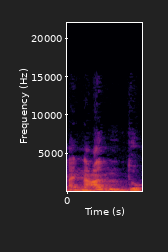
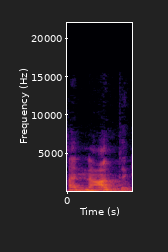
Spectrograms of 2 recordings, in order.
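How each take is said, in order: First: The word ends with an added u vowel. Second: The word ends without a final u vowel. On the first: The speaker calls it wrong. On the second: The speaker calls it right.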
